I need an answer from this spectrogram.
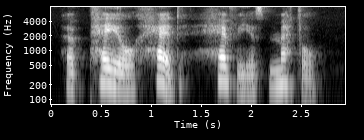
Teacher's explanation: a prevalence of stressed syllables again, “Her PALE HEAD HEAV-y as MET-al”, the three one after the other slowing the reader right down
